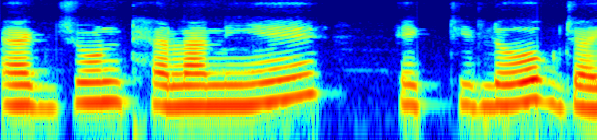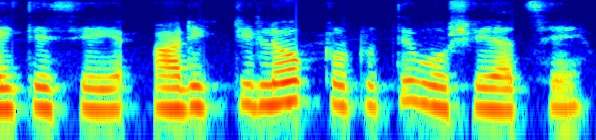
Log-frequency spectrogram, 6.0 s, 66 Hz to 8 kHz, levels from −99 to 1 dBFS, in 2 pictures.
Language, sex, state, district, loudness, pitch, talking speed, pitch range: Bengali, female, West Bengal, Cooch Behar, -19 LUFS, 215 Hz, 120 wpm, 200-230 Hz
